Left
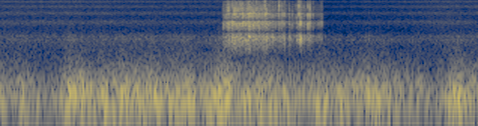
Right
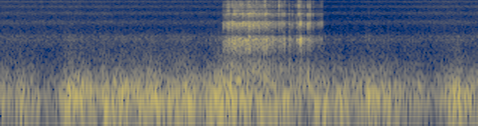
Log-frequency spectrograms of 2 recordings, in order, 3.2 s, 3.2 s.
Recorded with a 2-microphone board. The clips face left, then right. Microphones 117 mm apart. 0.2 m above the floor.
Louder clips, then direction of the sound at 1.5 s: Right 5 dB; 45° right (ahead or behind).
